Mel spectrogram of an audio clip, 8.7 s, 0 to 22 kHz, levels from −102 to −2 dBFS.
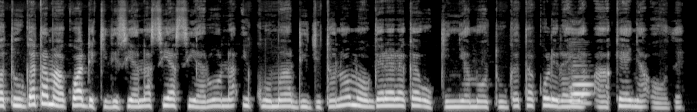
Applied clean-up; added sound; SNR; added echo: classical method spectral subtraction.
